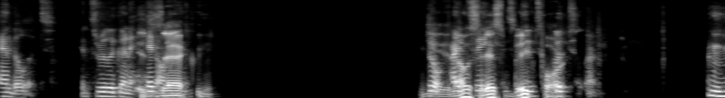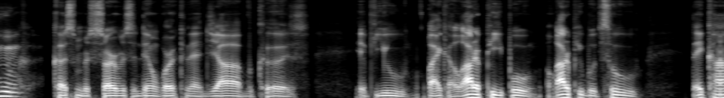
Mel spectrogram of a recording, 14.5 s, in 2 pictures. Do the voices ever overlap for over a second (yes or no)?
yes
